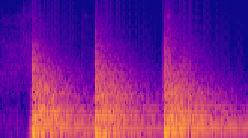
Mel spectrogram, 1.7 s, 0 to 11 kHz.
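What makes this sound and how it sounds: Three knocks on a bare, uninsulated section of the steel roof panel of a 1961 VW Beetle with a 1965 pan, the spot left without the jute insulation that covers the rest of the roof. Each knock brings a low, booming, resonant ring centered around 133 Hz that carries on and overlaps the next hit. Without insulation, the bare panel resonates like an echo chamber.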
